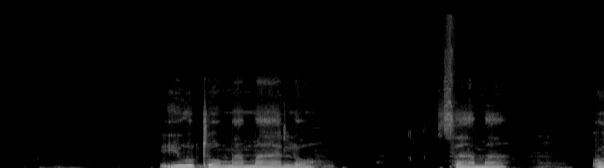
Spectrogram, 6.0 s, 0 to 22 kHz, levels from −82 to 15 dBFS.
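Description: At 2.97 to 2.99 s there's a lost packet rebuilt from error correction: a 20 ms patch, likely one dropped packet, played from the next packet's low-bitrate copy, sounding briefly rougher and noisier.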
